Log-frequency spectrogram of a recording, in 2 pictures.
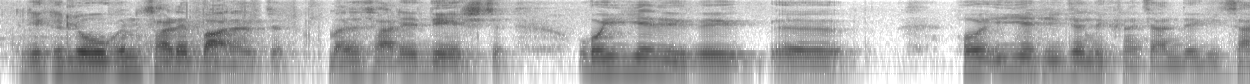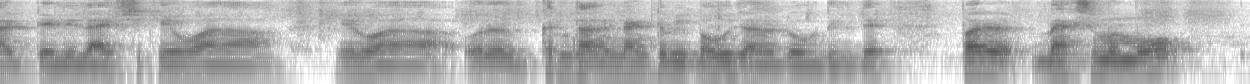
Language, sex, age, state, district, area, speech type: Dogri, male, 18-30, Jammu and Kashmir, Reasi, rural, spontaneous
